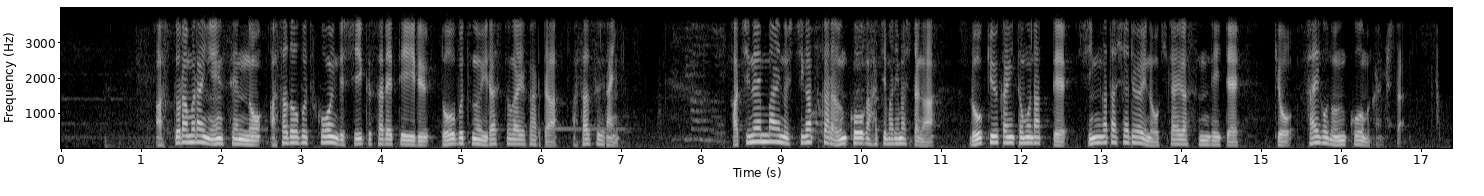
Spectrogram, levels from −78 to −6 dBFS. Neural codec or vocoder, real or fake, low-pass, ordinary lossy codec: none; real; 3.6 kHz; Opus, 64 kbps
